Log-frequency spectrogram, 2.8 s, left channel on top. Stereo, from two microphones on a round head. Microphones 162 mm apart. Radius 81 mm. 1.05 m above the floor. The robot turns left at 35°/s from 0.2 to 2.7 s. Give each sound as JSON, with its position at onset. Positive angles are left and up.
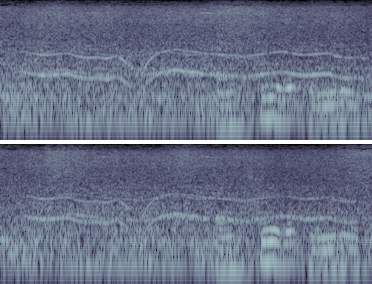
{"t": 1.6, "sound": "a man speaking", "azimuth_deg": 0, "distance_m": 0.6}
